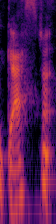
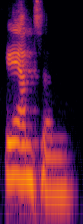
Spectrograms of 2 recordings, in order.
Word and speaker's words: Ganton: But I think about Ruth going home to her hometown, to Gaston. Do you pronounce it Gaston? Ganton. Ganton, sorry.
